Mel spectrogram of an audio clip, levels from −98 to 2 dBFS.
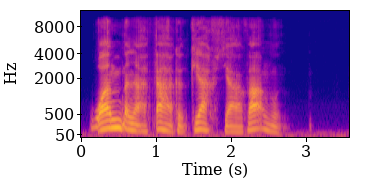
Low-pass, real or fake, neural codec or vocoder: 9.9 kHz; fake; autoencoder, 22.05 kHz, a latent of 192 numbers a frame, VITS, trained on many speakers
